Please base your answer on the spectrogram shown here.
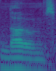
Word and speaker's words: gnomes: It's interesting how they called gnomes, but there's no G in there's no it's spelled without a G.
